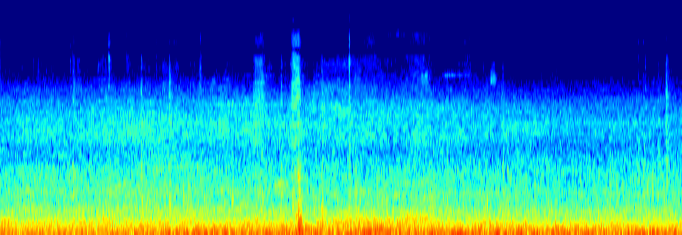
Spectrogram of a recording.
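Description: Steady low rumble of busy afternoon city traffic in Hong Kong, heard from inside a moving car among tall buildings, a continuous near engine-and-road drone with a brief louder swell around the third second and no talk.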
